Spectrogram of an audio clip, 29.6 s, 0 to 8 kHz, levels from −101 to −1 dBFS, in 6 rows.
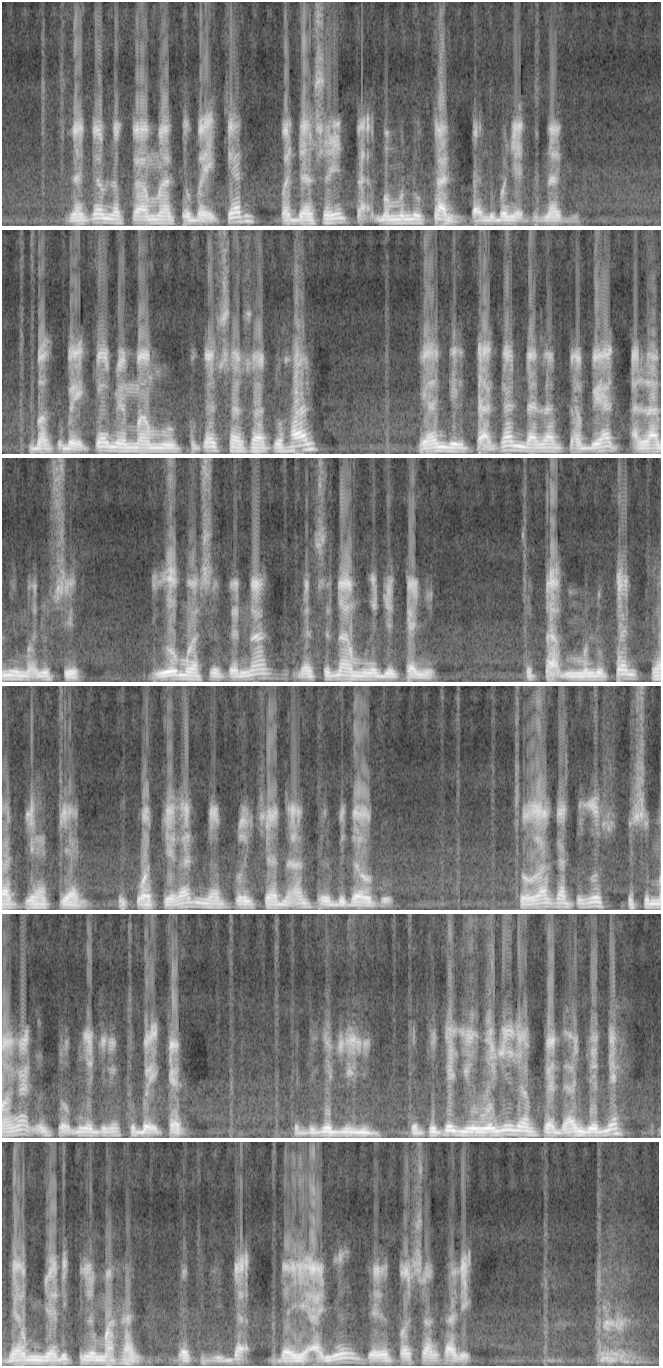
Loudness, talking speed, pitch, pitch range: -11 LUFS, 115 wpm, 115 Hz, 105-125 Hz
